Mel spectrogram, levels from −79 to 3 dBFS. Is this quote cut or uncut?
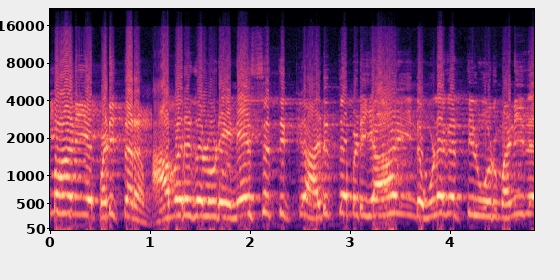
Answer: cut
